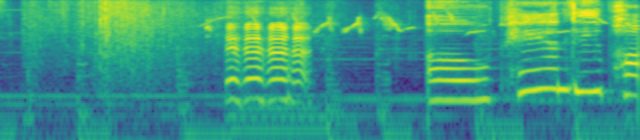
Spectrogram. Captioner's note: rustling; laughs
